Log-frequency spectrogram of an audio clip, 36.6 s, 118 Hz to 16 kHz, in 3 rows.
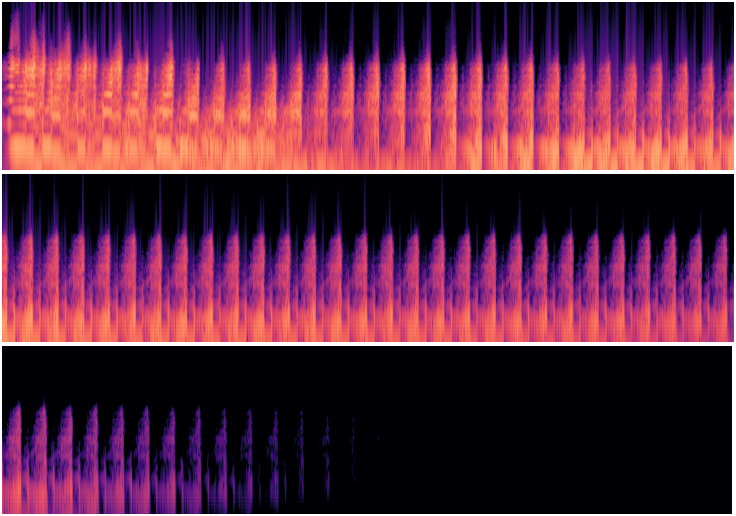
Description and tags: The Torrent
Reversed and delayed falling synth melody
[BPM: 105]
[Key: ~A minor]
Arp, The, FX, Delay, Loop, Water, Bounce, Reverb, Peer-to-Peer, BPM, Synth, Torrent, Rvb, 105, minor, Drowning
